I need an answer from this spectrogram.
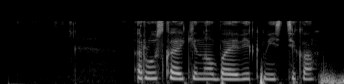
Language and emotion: Russian, neutral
